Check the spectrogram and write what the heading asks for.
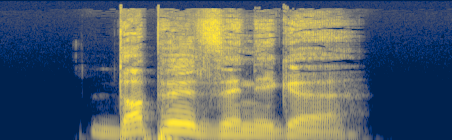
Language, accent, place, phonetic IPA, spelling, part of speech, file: German, Germany, Berlin, [ˈdɔpl̩ˌzɪnɪɡə], doppelsinnige, adjective, De-doppelsinnige.ogg
- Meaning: inflection of doppelsinnig: 1. strong/mixed nominative/accusative feminine singular 2. strong nominative/accusative plural 3. weak nominative all-gender singular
